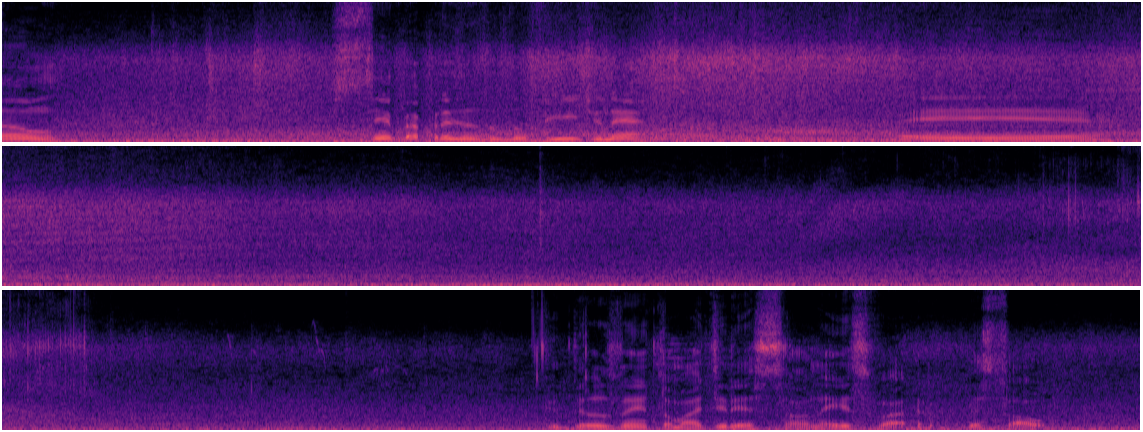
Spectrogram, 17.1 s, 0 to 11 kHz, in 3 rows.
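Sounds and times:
surf: 0.0s - 13.0s
road traffic: 0.0s - 17.0s.

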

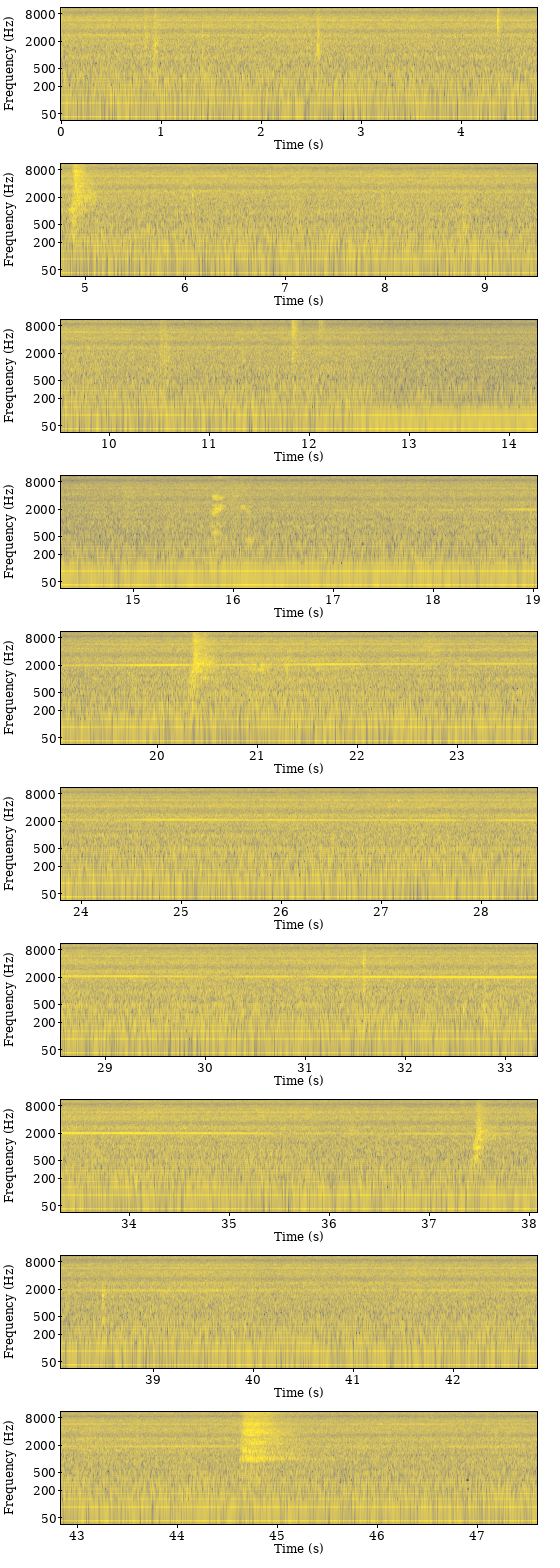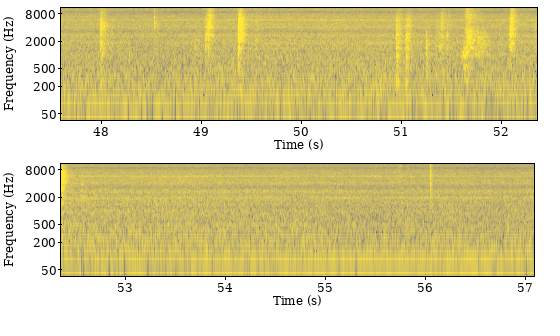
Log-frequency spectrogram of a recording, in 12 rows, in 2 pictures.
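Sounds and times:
faint steady whine: 0.0s - 57.0s
low rumble of engines and airflow: 0.0s - 57.0s.

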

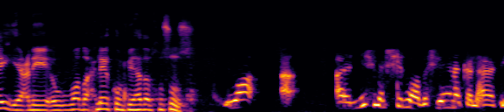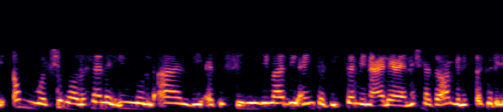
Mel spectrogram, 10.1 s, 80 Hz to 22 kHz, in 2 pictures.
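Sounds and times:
woman talking over telephone: 2.2s - 10.0s.

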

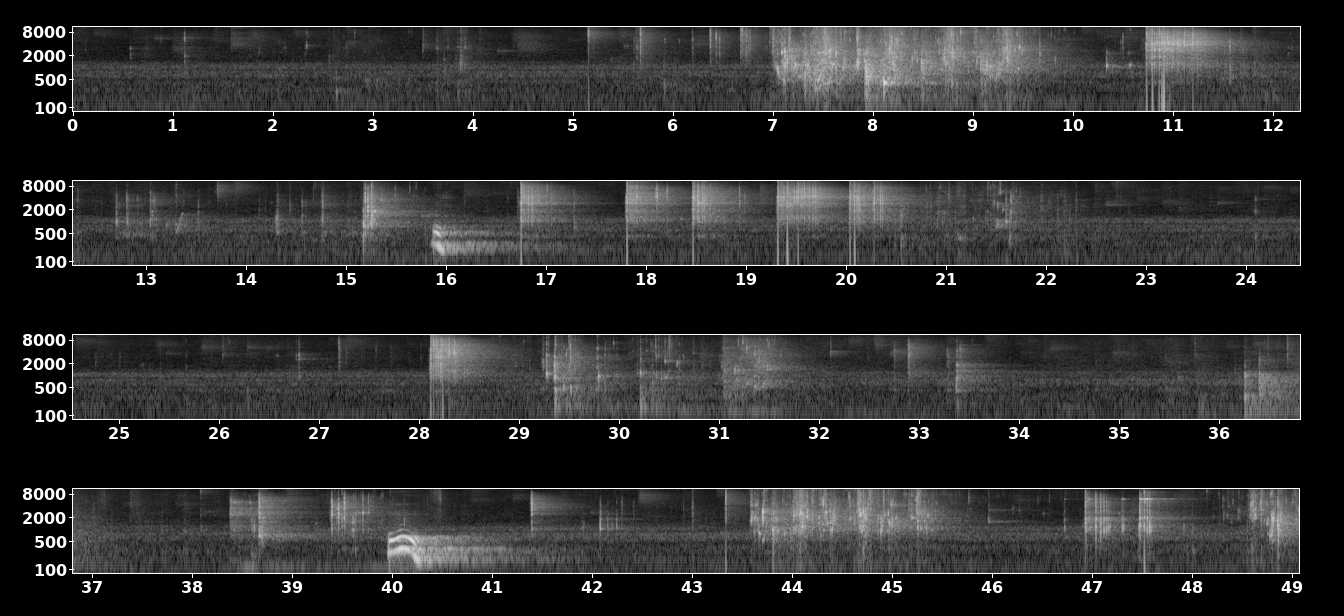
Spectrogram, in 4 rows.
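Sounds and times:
water splashing: 7.0s - 10.7s, 29.2s - 32.0s, 43.5s - 46.2s, 48.2s - 49.0s.

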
